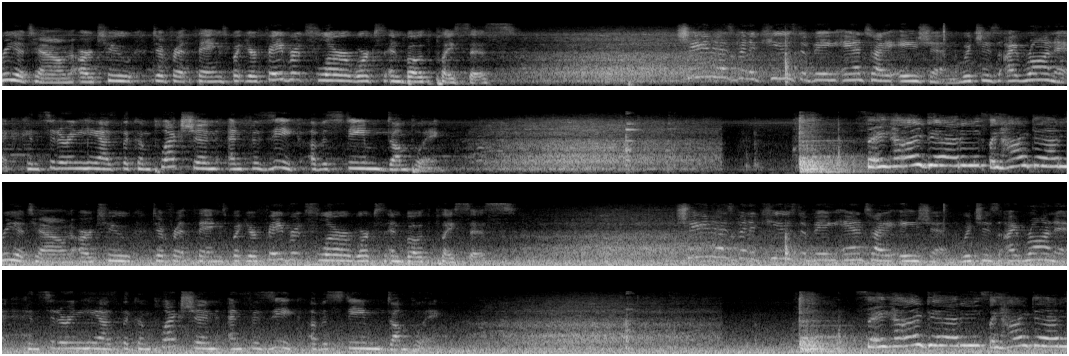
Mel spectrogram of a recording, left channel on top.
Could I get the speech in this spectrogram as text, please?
are two different things, but your favorite slur works in both places. Shane has been accused of being anti-Asian, which is ironic considering he has the complexion and physique of a steamed dumpling. Say hi, Daddy. Say hi,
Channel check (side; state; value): right; noise; rumble, 2 dB below the sound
